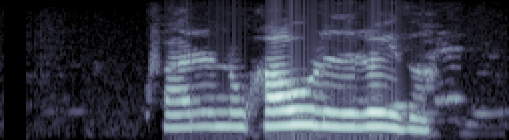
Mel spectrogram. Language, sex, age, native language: Icelandic, male, 9, Icelandic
